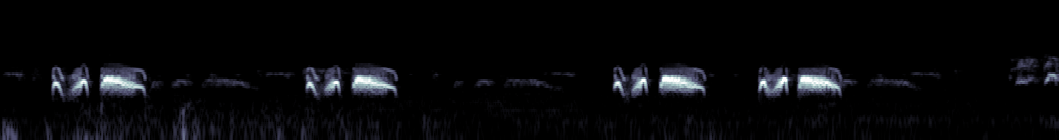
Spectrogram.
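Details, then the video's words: Spotted dove decoy calling to prompt other doves to coo: four low phrases, each two rapid wavering notes and a longer coo, with soft trailing notes between them. "tiếng cu mồi thúc bổi"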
